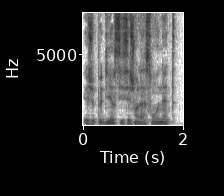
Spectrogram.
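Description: A man's voice: mid-range voice, a little fast, dark tone, breathy edge, natural voice. A man voicing a bold, stubborn young female cook who talks back, in an audiobook reading. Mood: pert. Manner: pert and insistent.

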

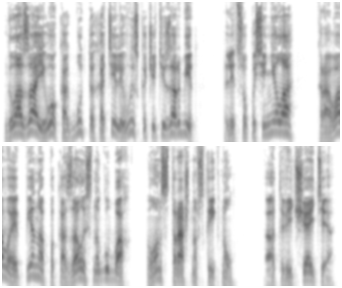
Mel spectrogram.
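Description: A man narrating an adventure novel aloud with expressive, dramatic storytelling. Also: fairly high pitch, moderate pace, no echo, clean studio sound. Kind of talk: audiobook reading.

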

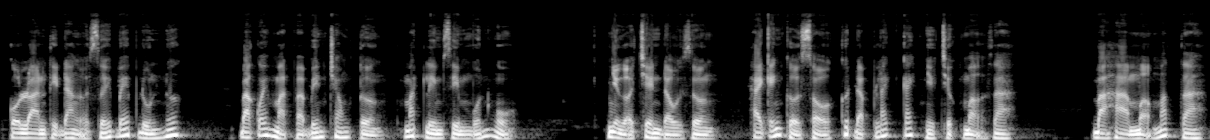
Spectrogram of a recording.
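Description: A man narrating a ghost story in a slow, measured storytelling voice. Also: low voice, darkish tone, no room sound, studio quality. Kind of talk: scripted horror story narration.

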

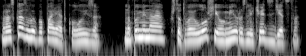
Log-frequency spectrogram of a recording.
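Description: A woman's voice: medium pitch, fairly quick, a little mellow, no room sound, studio quality, close to an everyday voice. A woman voicing a stern, bossy older brother who talks coldly and commandingly, in an audiobook. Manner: cold and commanding.

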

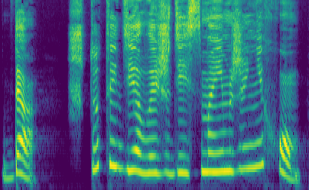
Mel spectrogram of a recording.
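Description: A woman's voice: extremely high pitch, animated, a little slow, warm tone, no room sound, studio quality, pitched above the performer's own voice. A woman voicing a jealous young mermaid bride who bursts out in tearful, indignant cries in an audiobook.

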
